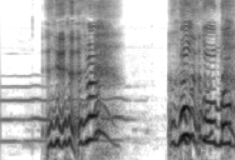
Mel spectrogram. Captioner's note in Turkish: gülüyor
